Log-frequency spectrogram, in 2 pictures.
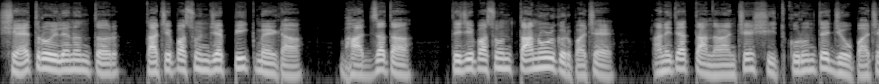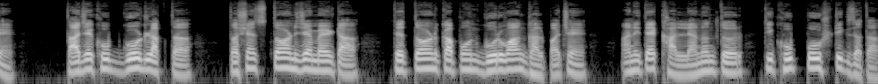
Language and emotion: Goan Konkani, neutral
